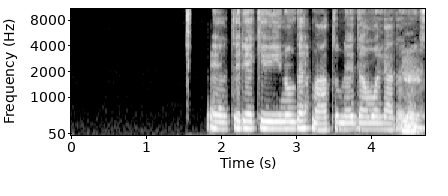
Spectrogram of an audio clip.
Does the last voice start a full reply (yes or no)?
yes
